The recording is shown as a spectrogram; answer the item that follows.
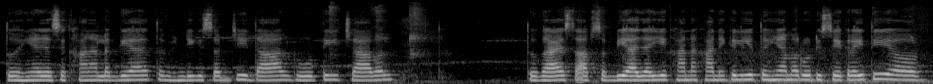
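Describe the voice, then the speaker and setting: A young woman narrating her own home vlog in a casual, unhurried way, with lots of filler words. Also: medium pitch, completely flat delivery, mellow, slight background noise. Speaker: home vlogger.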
